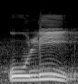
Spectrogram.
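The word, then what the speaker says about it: أولي: Kemudian wau ini merupakan wau ziadah. Jadi tidak dibaca ya uli langsung. Jadi tidak mesti dibaca panjang di u-nya karena ini bukan wau huruf mad.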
